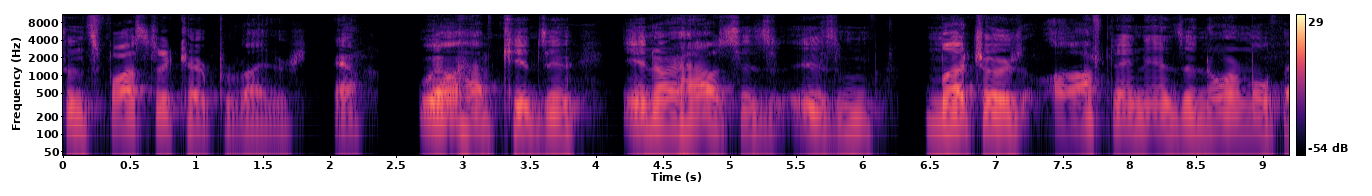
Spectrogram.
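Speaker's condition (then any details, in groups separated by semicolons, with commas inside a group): Cerebral palsy; from birth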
